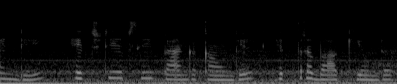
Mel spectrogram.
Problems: low volume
